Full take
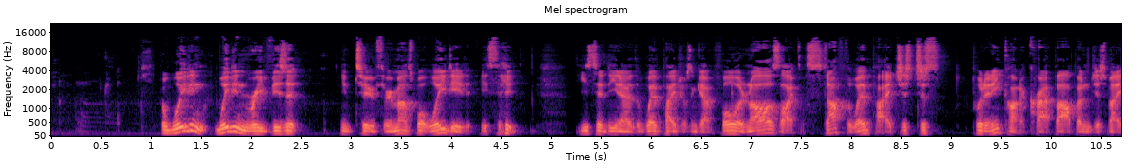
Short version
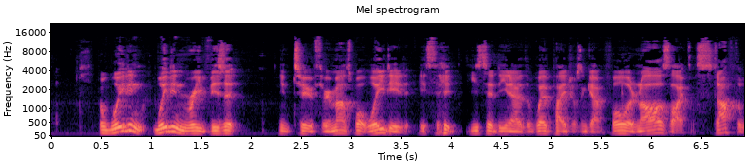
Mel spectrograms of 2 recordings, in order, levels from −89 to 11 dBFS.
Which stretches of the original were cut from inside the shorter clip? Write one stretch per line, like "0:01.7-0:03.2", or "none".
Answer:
0:04.7-0:05.2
